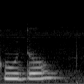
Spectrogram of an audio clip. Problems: none marked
